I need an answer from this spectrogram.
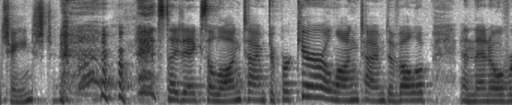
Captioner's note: laugh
